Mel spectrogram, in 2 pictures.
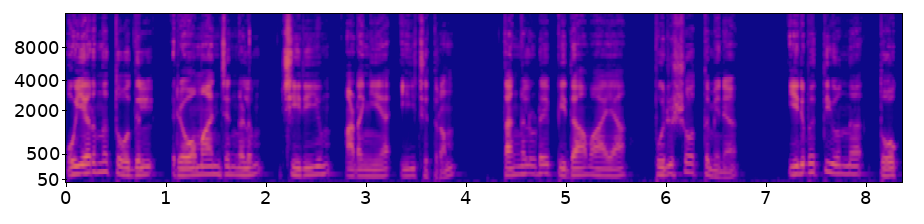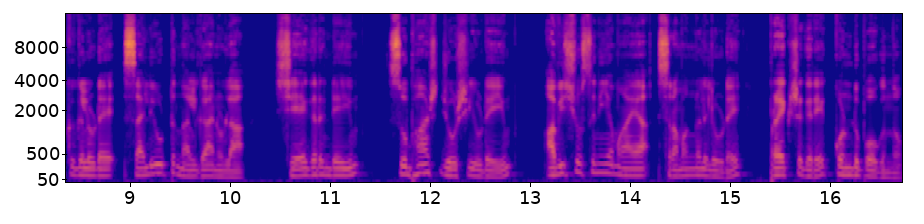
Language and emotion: Malayalam, neutral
